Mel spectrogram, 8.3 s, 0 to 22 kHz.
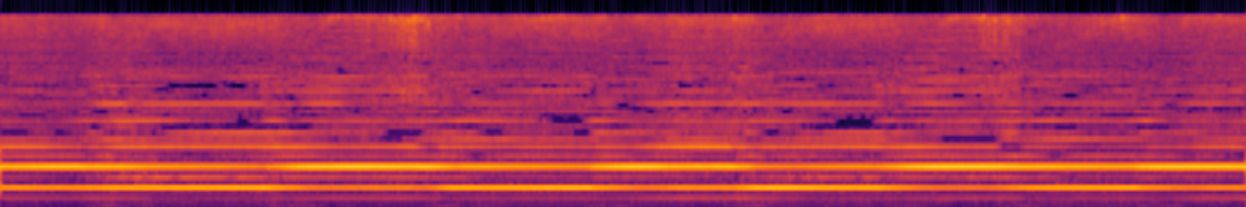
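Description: Haas VF-2SS CNC mill's spindle at 12,000 RPM driving a Korloy Pro-X indexable mill through an aluminium block. It makes a loud, steady singing whine with a strong pitch and a ladder of overtones, holding unchanged through a heavy cut of about half an inch depth at around 43% spindle load.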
